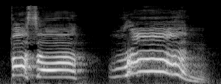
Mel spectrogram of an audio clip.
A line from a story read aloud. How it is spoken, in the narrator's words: the lemurs shout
